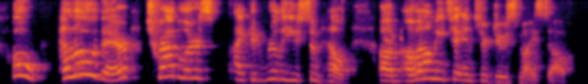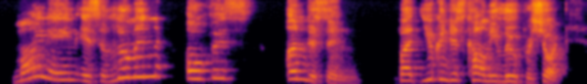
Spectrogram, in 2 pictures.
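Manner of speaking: upbeat, optimistic, hopeful and eager delivery. Narrator voices a satyr running over to the travelers, hopeful and optimistic. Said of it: "hopeful, optimistic look. He runs over to you all and he's like".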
